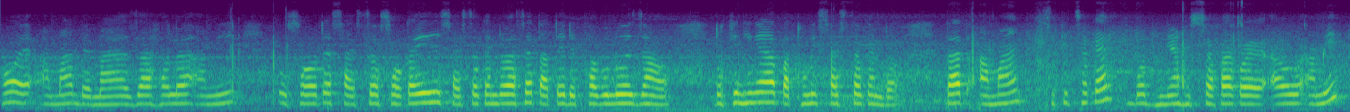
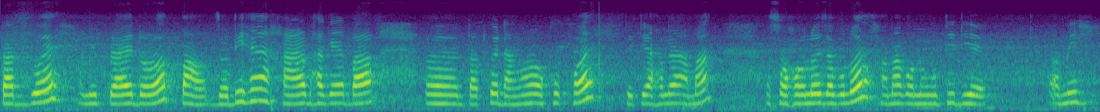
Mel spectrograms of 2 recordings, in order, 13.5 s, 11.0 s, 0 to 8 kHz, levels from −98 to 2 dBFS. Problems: constant background noise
